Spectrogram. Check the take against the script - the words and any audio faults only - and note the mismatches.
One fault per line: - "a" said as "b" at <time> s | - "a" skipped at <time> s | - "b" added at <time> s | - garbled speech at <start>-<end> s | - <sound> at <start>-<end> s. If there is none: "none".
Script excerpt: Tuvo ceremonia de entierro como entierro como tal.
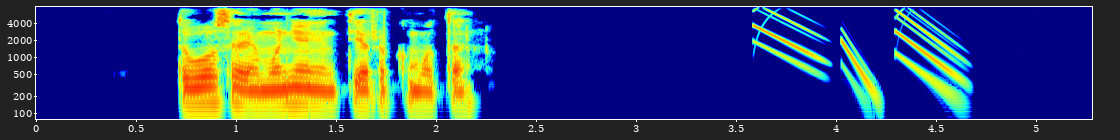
- "entierro como" skipped at 2.0 s
- chirp at 3.6-4.7 s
